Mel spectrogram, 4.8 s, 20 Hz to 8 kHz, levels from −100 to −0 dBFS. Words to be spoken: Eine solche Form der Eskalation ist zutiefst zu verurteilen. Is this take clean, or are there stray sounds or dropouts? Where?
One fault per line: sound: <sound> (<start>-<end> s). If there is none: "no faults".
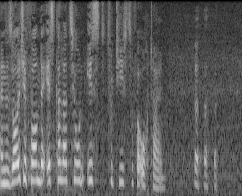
sound: laugh (3.9-4.4 s)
